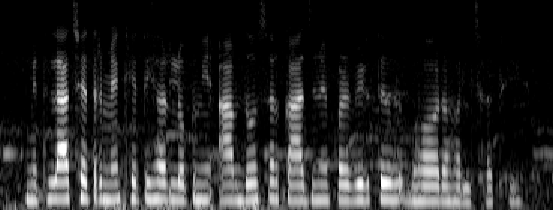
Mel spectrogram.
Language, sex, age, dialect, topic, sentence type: Maithili, male, 25-30, Southern/Standard, agriculture, statement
